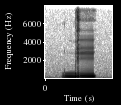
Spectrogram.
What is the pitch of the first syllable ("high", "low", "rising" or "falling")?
high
